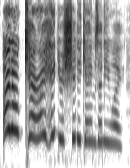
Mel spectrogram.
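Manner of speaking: very high petulant squeak; C C's voice. Acted. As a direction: whine it in a sulky falsetto. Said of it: "I forget what C C's voice is".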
